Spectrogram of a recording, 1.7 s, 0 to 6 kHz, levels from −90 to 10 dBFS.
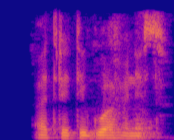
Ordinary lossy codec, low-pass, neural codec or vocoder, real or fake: AAC, 32 kbps; 5.4 kHz; none; real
